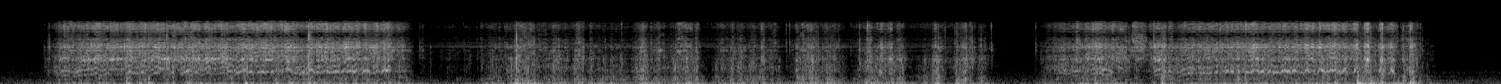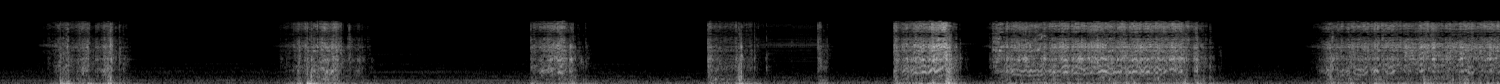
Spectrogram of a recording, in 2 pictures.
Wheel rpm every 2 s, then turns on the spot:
30, 70, 20, 20, 20, 40, 60, 10, 0, 10, 10, 10, 40, 40, 40.
4-10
